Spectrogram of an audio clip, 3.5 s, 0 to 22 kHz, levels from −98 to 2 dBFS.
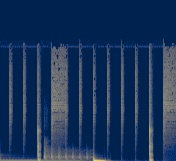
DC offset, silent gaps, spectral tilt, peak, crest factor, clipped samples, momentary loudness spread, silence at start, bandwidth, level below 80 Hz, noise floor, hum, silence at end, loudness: under 0.1%; none; -5.5 dB/octave; 0 dBFS; 20 dB; under 0.1%; 24 LU; 0.75 s; 15.5 kHz; -22 dBFS; -53 dBFS; none; 0.5 s; -21 LUFS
